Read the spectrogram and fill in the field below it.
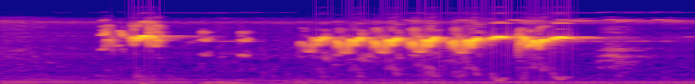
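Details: Sooty-headed bulbul with its super fierce 'cengkram' song: a brief sharp chirp pair, then a pause and a fast flowing run of rolling, warbled notes lasting over a second.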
